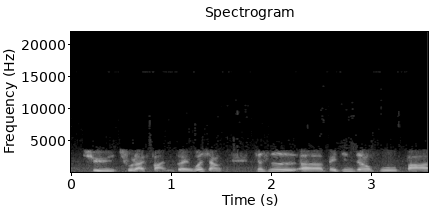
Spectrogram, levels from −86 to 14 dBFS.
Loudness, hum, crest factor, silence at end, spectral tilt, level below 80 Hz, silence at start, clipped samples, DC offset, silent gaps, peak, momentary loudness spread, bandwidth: -23 LUFS; none; 14 dB; 0 s; -7 dB/octave; -64 dBFS; 0.15 s; under 0.1%; under 0.1%; none; -8 dBFS; 6 LU; 5.2 kHz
